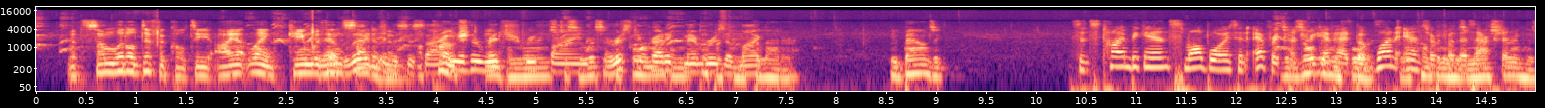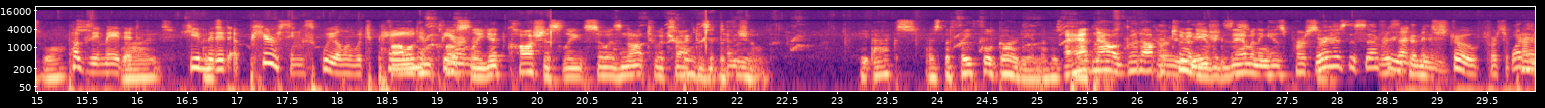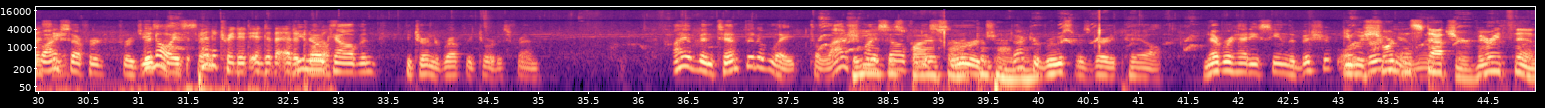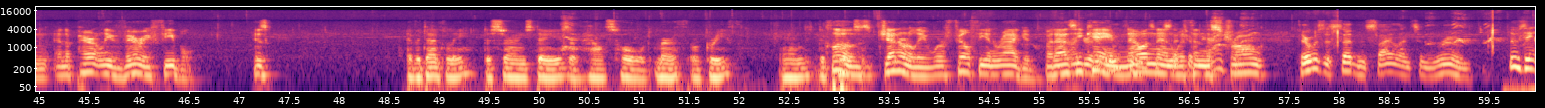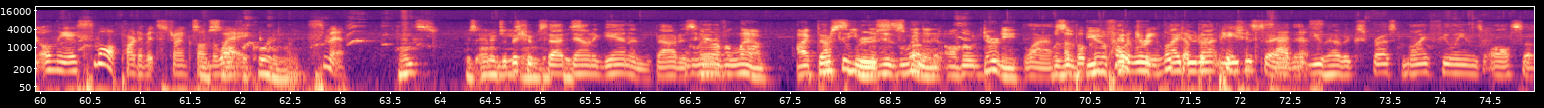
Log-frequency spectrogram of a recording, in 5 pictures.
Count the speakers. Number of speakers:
4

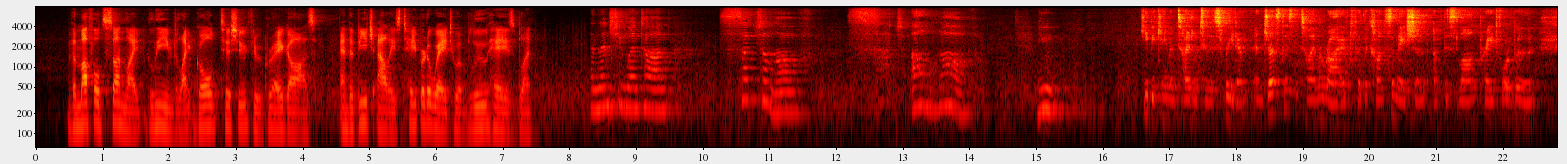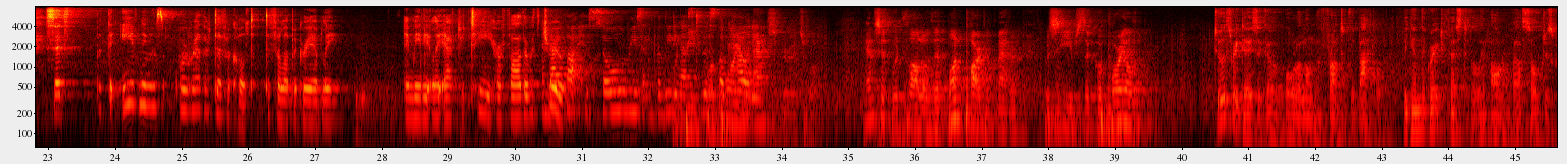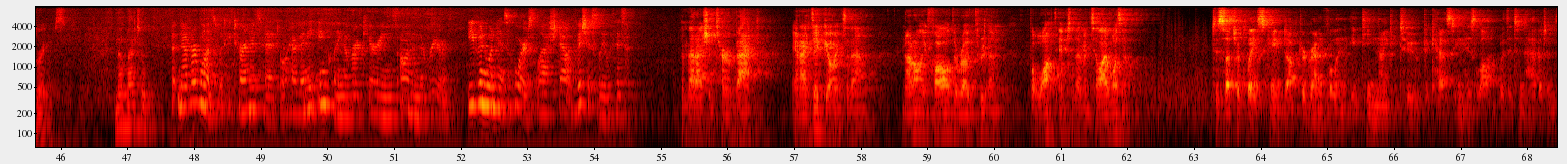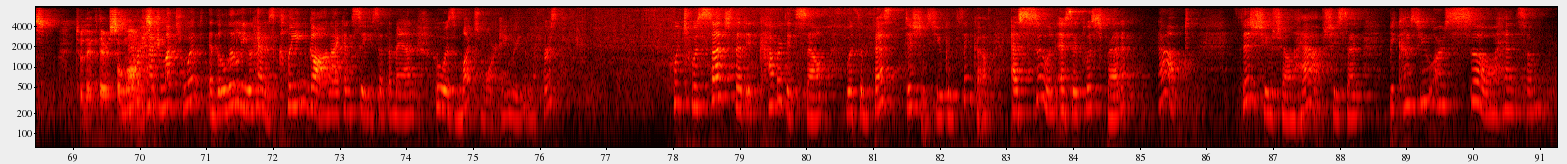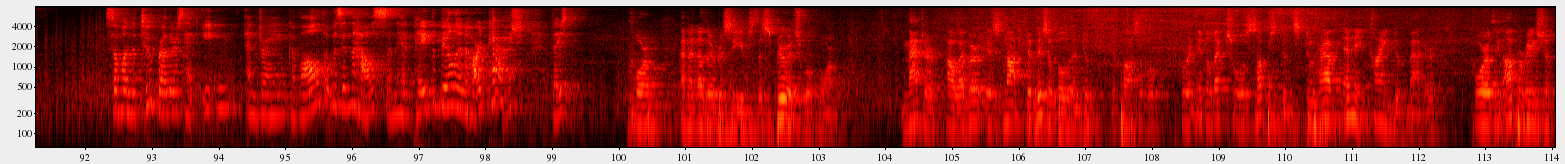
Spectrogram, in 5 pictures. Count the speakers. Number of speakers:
10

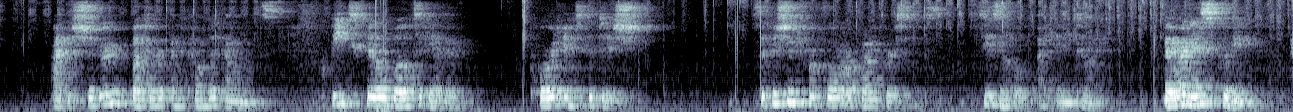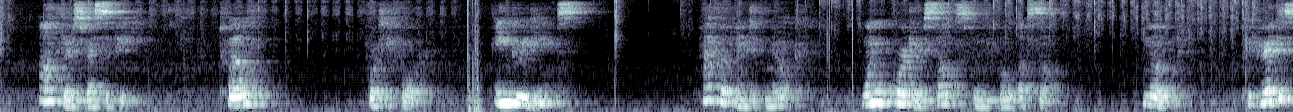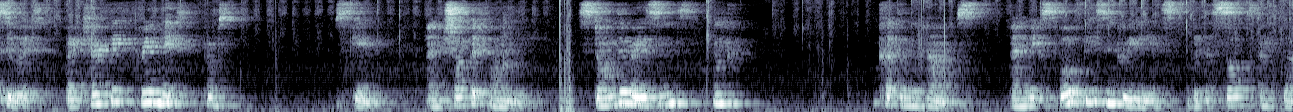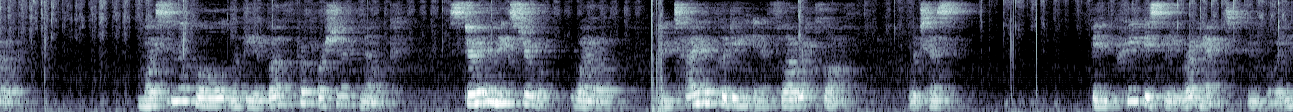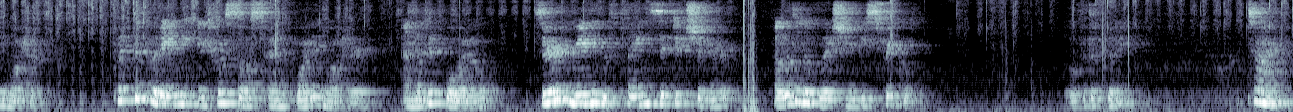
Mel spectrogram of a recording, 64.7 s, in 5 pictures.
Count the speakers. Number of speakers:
1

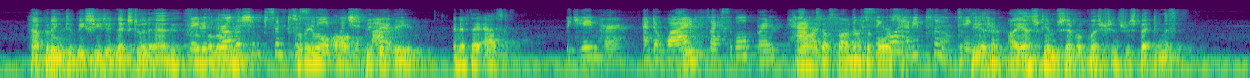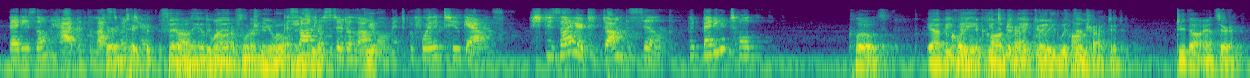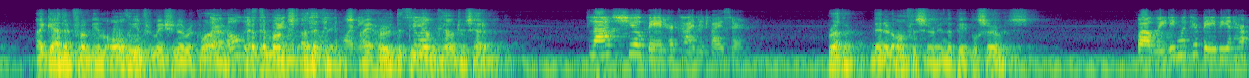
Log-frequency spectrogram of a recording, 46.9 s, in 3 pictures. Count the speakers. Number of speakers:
3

